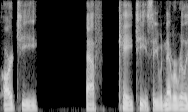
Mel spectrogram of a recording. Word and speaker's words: RTFKT: They acquire an NFT brand called RTFKT, but it's spelled R-T-F-K-T.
